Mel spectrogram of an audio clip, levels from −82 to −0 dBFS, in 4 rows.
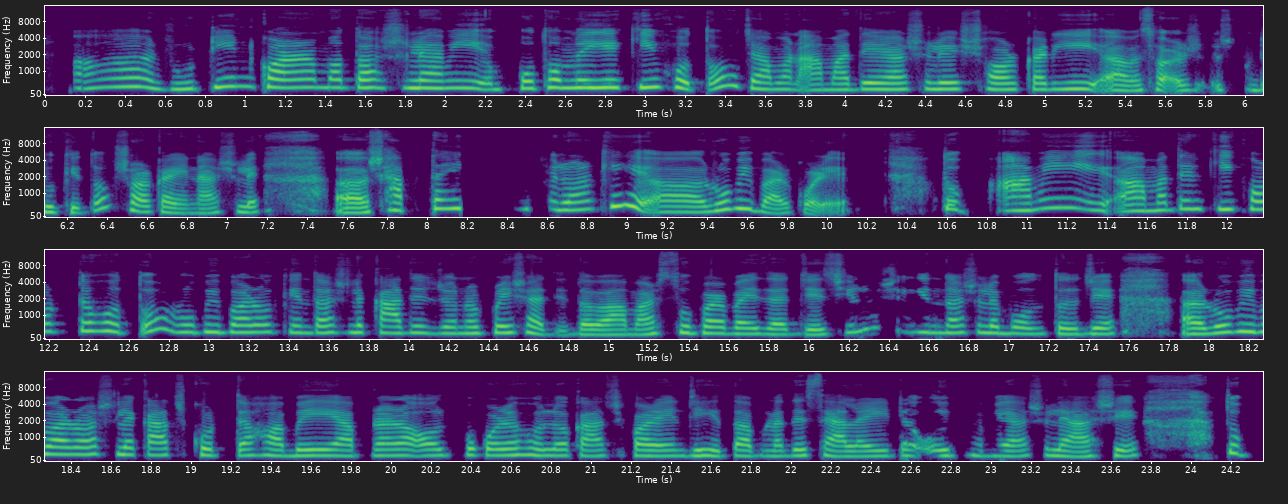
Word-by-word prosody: আ -, -, -4 dB, 0.4 s
routine 305 Hz, +9 st, -1 dB
করার 330 Hz, -1 st, +5 dB
মতো 320 Hz, -1 st, +1 dB
আসলে 310 Hz, 0 st, +1 dB
আমি 305 Hz, +1 st, -2 dB, 0.3 s
১ম 310 Hz, +2 st, +3 dB
দিকে 320 Hz, +1 st, +6 dB
কি 330 Hz, -, +4 dB
হতো? 270 Hz, -3 st, +2 dB, 0.2 s
যেমন 255 Hz, -2 st, +1 dB
আমাদের 240 Hz, +2 st, +1 dB
আসলে 260 Hz, 0 st, 0 dB, 0.2 s
সরকারি 250 Hz, 0 st, +2 dB, 0.3 s
আ -, -, +4 dB, 0.2 s
সরি 205 Hz, -, 0 dB
আ 225 Hz, +2 st, -11 dB
দুঃখিত, 205 Hz, -1 st, -2 dB, 0.2 s
সরকারি 230 Hz, -7 st, +2 dB
না -, -, 0 dB
আসলে। 225 Hz, -2 st, -2 dB, 0.4 s
আ -, -, +3 dB, 0.2 s
সাপ্তাহিক 365 Hz, +5 st, +1 dB
ছুটি 345 Hz, -2 st, -16 dB
ছিল 320 Hz, -2 st, -2 dB
আরকি 345 Hz, +7 st, +1 dB, 0.2 s
আ -, -, 0 dB, 0.3 s
রবিবার 350 Hz, +3 st, +2 dB
করে। -, -, -1 dB, 0.5 s
তো -, -, 0 dB, 0.4 s
আমি 340 Hz, +7 st, 0 dB, 0.4 s
আমাদের 300 Hz, +6 st, -1 dB
কি 335 Hz, -, +1 dB
করতে 325 Hz, +1 st, -1 dB
হতো? 320 Hz, -2 st, -1 dB, 0.2 s
রবিবারও 295 Hz, 0 st, +1 dB
কিন্তু 280 Hz, -1 st, -2 dB
আসলে 285 Hz, 0 st, -2 dB
কাজের 265 Hz, +1 st, +1 dB
জন্য 250 Hz, 0 st, -1 dB
প্রেশার 275 Hz, -3 st, +1 dB
দিতো। 180 Hz, +4 st, -6 dB
আ -, -, +4 dB
আমার 205 Hz, +2 st, 0 dB
supervisor 240 Hz, -5 st, +1 dB
যে 200 Hz, -, +2 dB
ছিল 295 Hz, +4 st, -5 dB
সে 360 Hz, -, -17 dB
কিন্তু 275 Hz, -2 st, -1 dB
আসলে 280 Hz, -2 st, -1 dB
বলতো 235 Hz, 0 st, -3 dB
যে 230 Hz, -, +3 dB, 0.4 s
আ -, -, +4 dB
রবিবারও 300 Hz, 0 st, +3 dB
আসলে 290 Hz, -2 st, -1 dB
কাজ 260 Hz, 0 st, +1 dB
করতে 250 Hz, -1 st, 0 dB
হবে। 235 Hz, -1 st, +2 dB, 0.2 s
আপনারা 245 Hz, +2 st, 0 dB
অল্প 250 Hz, +2 st, -3 dB
করে 255 Hz, 0 st, +3 dB
হলেও 245 Hz, -1 st, 0 dB
কাজ 225 Hz, +1 st, -2 dB
করেন। 230 Hz, -1 st, +3 dB
যেহেতু 235 Hz, -1 st, +1 dB
আপনাদের 225 Hz, +2 st, -2 dB
স্যালারিটা 220 Hz, +1 st, 0 dB
ওইভাবে 230 Hz, -1 st, -4 dB
আসলে 240 Hz, -1 st, -2 dB
আসে। 230 Hz, +2 st, -2 dB, 0.5 s
তো -, -, +1 dB
260 Hz, 175 wpm, -22 LUFS, 235-300 Hz, 0.5 s, দিকে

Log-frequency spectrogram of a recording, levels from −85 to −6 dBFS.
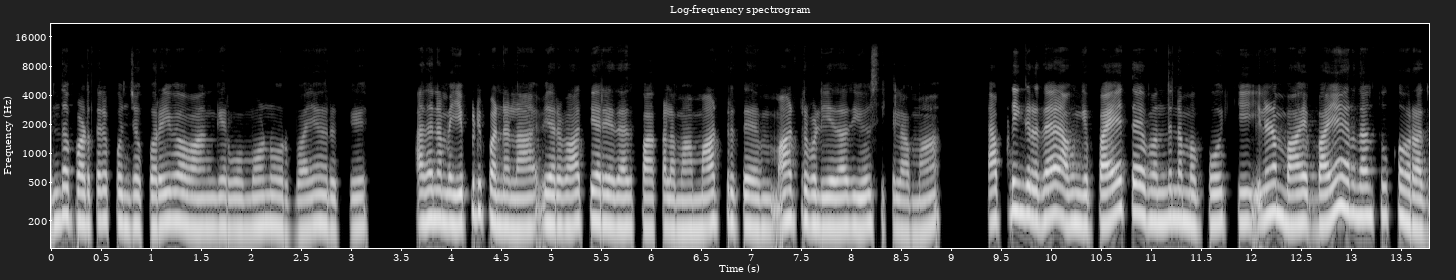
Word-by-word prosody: எந்த 195 Hz, +5 st, 0 dB
பாடத்துல 195 Hz, +1 st, 0 dB
கொஞ்சம் 180 Hz, -1 st, -1 dB
குறைவா 190 Hz, +2 st, +1 dB
வாங்கிருவோமோன்னு 170 Hz, +1 st, -1 dB
1 160 Hz, -, -8 dB
பயம் 180 Hz, +3 st, 0 dB
இருக்கு? 170 Hz, 0 st, -5 dB, 0.6 s
அத 200 Hz, +2 st, +2 dB
நம்ம 190 Hz, -2 st, +2 dB
எப்படி 240 Hz, +5 st, -3 dB
பண்ணலாம்? 175 Hz, -2 st, +1 dB
வேற 185 Hz, -1 st, +3 dB
வாத்தியார் 190 Hz, +1 st, +1 dB
யாராவது 175 Hz, 0 st, 0 dB
பார்க்கலாமா? 170 Hz, -1 st, -1 dB
மாற்று 185 Hz, +1 st, -1 dB
தே 180 Hz, -, +3 dB, 0.3 s
மாற்று 200 Hz, 0 st, 0 dB
வழி 175 Hz, -1 st, +1 dB
ஏதாவது 175 Hz, 0 st, +1 dB
யோசிக்கலாமா? 170 Hz, -2 st, -3 dB, 0.7 s
அப்டிங்கிறத 220 Hz, -2 st, +1 dB, 0.2 s
அவங்க 190 Hz, -1 st, +1 dB, 0.2 s
பயத்த 235 Hz, +3 st, +2 dB
வந்து 195 Hz, +1 st, +1 dB
நம்ம 195 Hz, -2 st, +2 dB, 0.2 s
போக்கி, 195 Hz, +1 st, -1 dB
இல்லன்னா 230 Hz, +2 st, +2 dB
பயம் 185 Hz, 0 st, +1 dB
பயம் 250 Hz, +9 st, +3 dB
இருந்தா 225 Hz, -2 st, +2 dB, 0.2 s
தூக்கம் 220 Hz, -2 st, -1 dB
வராது 170 Hz, -4 st, 0 dB
185 Hz, 150 wpm, -22 LUFS, 175-200 Hz, 0.7 s, வேற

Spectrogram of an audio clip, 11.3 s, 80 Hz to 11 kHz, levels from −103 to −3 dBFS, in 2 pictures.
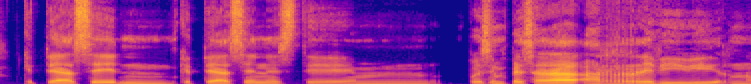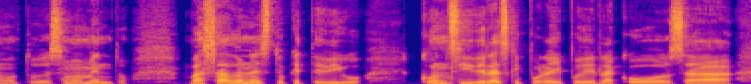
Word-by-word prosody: que -, -, -13 dB
te 115 Hz, -, -1 dB
hacen 115 Hz, -5 st, +2 dB
que -, -, -9 dB
te 115 Hz, -, -2 dB
hacen, 125 Hz, +3 st, +2 dB
este, 100 Hz, -3 st, -1 dB
em, 95 Hz, 0 st, -16 dB, 0.2 s
pues, 110 Hz, -1 st, -1 dB
empezar 110 Hz, +1 st, 0 dB
a 130 Hz, +1 st, +9 dB
a 115 Hz, -1 st, -2 dB
revivir, 110 Hz, +1 st, -5 dB
¿no?, 105 Hz, +3 st, -13 dB
todo 115 Hz, -1 st, -14 dB
ese 125 Hz, +3 st, +2 dB
momento. 120 Hz, +1 st, -9 dB, 0.4 s
Basado 160 Hz, +6 st, +2 dB
en 170 Hz, -, -2 dB
esto 160 Hz, +1 st, +1 dB
que 155 Hz, -, -7 dB
te 105 Hz, -, -11 dB
digo, 110 Hz, 0 st, -9 dB, 0.4 s
¿consideras 125 Hz, +2 st, +2 dB
que 150 Hz, -, -11 dB
por 120 Hz, -2 st, -10 dB
ahí 115 Hz, 0 st, -5 dB
puede 115 Hz, 0 st, -8 dB
ir 115 Hz, -, -11 dB
la 115 Hz, -, -2 dB
cosa, 115 Hz, 0 st, 0 dB
115 Hz, 165 wpm, -23 LUFS, 110-125 Hz, 0.4 s, a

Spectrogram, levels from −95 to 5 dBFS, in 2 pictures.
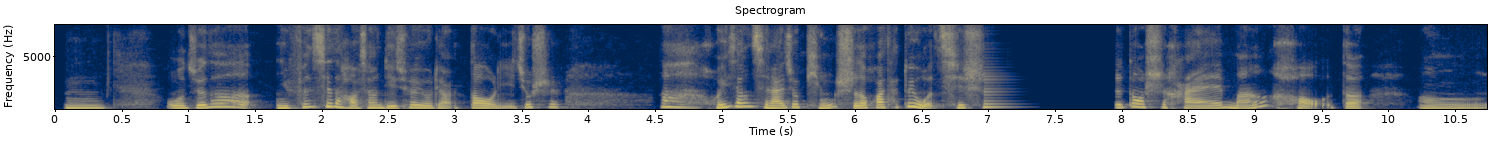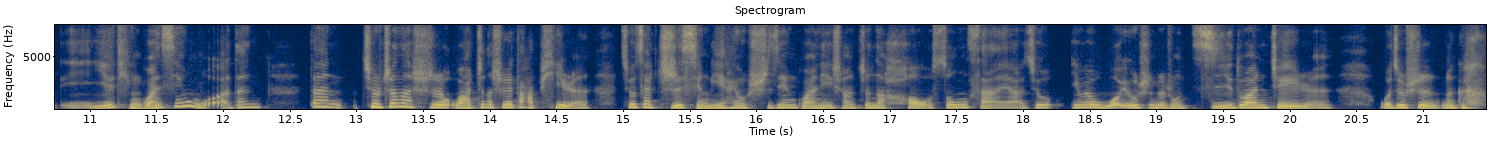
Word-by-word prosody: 嗯， 210 Hz, 0 st, -1 dB, 0.4 s
我 210 Hz, -2 st, 0 dB
觉 220 Hz, +3 st, +2 dB
得 290 Hz, -2 st, -2 dB
你 205 Hz, -1 st, +2 dB
分 280 Hz, +9 st, -2 dB
析 305 Hz, +2 st, +2 dB
得 300 Hz, -, +3 dB
好 185 Hz, -8 st, 0 dB
像 225 Hz, +5 st, 0 dB
的 185 Hz, -3 st, +1 dB
确 230 Hz, +6 st, 0 dB
有 205 Hz, -2 st, +1 dB
点 195 Hz, -3 st, -3 dB
儿 200 Hz, -, -12 dB
道 215 Hz, -4 st, +3 dB
理， 180 Hz, -, -6 dB
就 250 Hz, -, -3 dB
是， 260 Hz, +1 st, -7 dB, 0.7 s
啊， 270 Hz, -5 st, -2 dB
回 235 Hz, +2 st, +1 dB
想 335 Hz, +1 st, +2 dB
起 330 Hz, -8 st, +1 dB
来 205 Hz, -1 st, +4 dB
就 265 Hz, +4 st, -1 dB
平 215 Hz, -3 st, -2 dB
时 -, -, -2 dB
的 215 Hz, -, +5 dB
话， 250 Hz, +2 st, +2 dB
他 265 Hz, -, -13 dB
对 320 Hz, +4 st, +2 dB
我 275 Hz, -, +4 dB
其 225 Hz, -, -1 dB
实 285 Hz, +4 st, -6 dB, 0.8 s
倒 295 Hz, 0 st, +2 dB
是 275 Hz, -1 st, -4 dB
还 195 Hz, -3 st, -2 dB
蛮 200 Hz, -6 st, -1 dB
好 415 Hz, -, -5 dB
的， 165 Hz, 0 st, -2 dB, 0.4 s
嗯， 185 Hz, +2 st, -5 dB, 0.3 s
也 185 Hz, +7 st, +3 dB
挺 250 Hz, -9 st, 0 dB
关 170 Hz, +7 st, +3 dB
心 325 Hz, +8 st, +3 dB
我。 -, -, -2 dB
但 270 Hz, +2 st, -4 dB, 0.3 s
但 300 Hz, -4 st, -1 dB
就 300 Hz, -, +5 dB
真 315 Hz, +3 st, +3 dB
的 310 Hz, -2 st, +3 dB
是 260 Hz, -2 st, +2 dB
哇， 225 Hz, -2 st, +3 dB
真 200 Hz, +6 st, -2 dB
的 265 Hz, -, 0 dB
是 260 Hz, +1 st, -1 dB
一 -, -, +5 dB
大 255 Hz, -2 st, -1 dB
P -, -, -1 dB
人。 -, -, +1 dB, 0.2 s
就 265 Hz, -, +1 dB
在 275 Hz, +1 st, +4 dB
执 220 Hz, -3 st, +2 dB
行 210 Hz, -5 st, +5 dB
力 210 Hz, -1 st, +2 dB
还 205 Hz, -, 0 dB
有 200 Hz, -, +1 dB
时 190 Hz, -, -5 dB
间 225 Hz, +4 st, 0 dB
管 180 Hz, -3 st, +1 dB
理 195 Hz, -4 st, +1 dB
上 175 Hz, -1 st, -3 dB
真 215 Hz, +3 st, 0 dB
的 200 Hz, -, +1 dB
好 170 Hz, -2 st, 0 dB
松 235 Hz, +6 st, 0 dB
散 245 Hz, -, -2 dB
呀， 240 Hz, -, -7 dB
就 235 Hz, +2 st, -2 dB
因 235 Hz, -, -2 dB
为 255 Hz, -, +2 dB
我 220 Hz, -8 st, +3 dB
又 215 Hz, -, +4 dB
是 230 Hz, 0 st, -4 dB
那 225 Hz, -, +2 dB
种 180 Hz, -5 st, -1 dB
极 175 Hz, +2 st, +1 dB
端 230 Hz, +1 st, +4 dB
J 185 Hz, -4 st, +4 dB
人， 180 Hz, +5 st, -2 dB, 0.3 s
我 180 Hz, -, +1 dB
就 225 Hz, -, +5 dB
是 225 Hz, -4 st, +3 dB
那 220 Hz, -, +3 dB
个 215 Hz, -1 st, +1 dB
225 Hz, 265 characters per minute, -20 LUFS, 195-260 Hz, 0.8 s, 的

